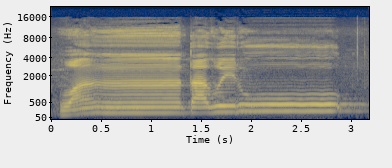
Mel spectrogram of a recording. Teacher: تا حروف اخفا میں سے ہے، تو یہاں پر اخفا ہوگا یعنی غنہ زمانی کر کے پڑھیں گے۔ غنہ زمانی غنہ ہونے میں محتاج ہوتا ہے، یہاں پر نون ساکن کے بعد تا حروف اخفا میں سے ہے، تو یہاں پر حروف نون ساکن حروف اخفا کا محتاج ہے غنہ ہونے میں، تو اس لیے یا اس پر غنہ زمانی کر کے پڑھیں گے۔ · غنہ زمانی غنہ ہونے میں محتاج ہوتا ہے، یہاں پر نون ساکن کے بعد تا حروف اخفا میں سے ہے، تو یہاں پر حروف نون ساکن حروف اخفا کا محتاج ہے غنہ ہونے میں، تو اس لیے یا اس پر غنہ زمانی کر کے پڑھیں گے۔ نون مشدد میں ہمیشہ غنہ ہوتا ہے، تو یہاں پر غنہ آنی ہوگا جو غنہ ہونے میں کسی کا محتاج نہیں ہے۔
